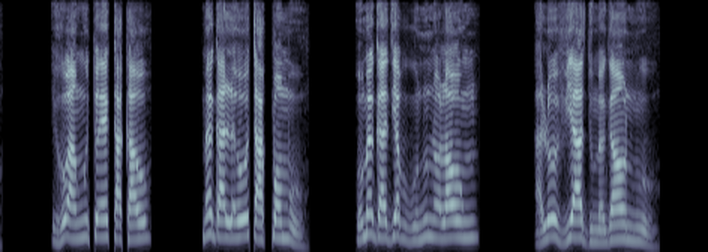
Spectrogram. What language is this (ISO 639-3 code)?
ewe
